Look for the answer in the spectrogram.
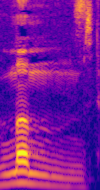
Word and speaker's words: mum: By the way, this book is called Where the Wild Mums. – Mums! – That's a very non-US pronunciation. It's usually Australian or British. They'll say mum.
